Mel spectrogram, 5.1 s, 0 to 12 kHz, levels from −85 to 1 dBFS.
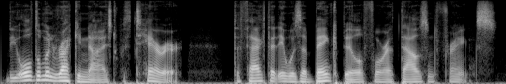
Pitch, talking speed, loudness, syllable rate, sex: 110 Hz, 215 wpm, -20 LUFS, 5.5 syllables/s, male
